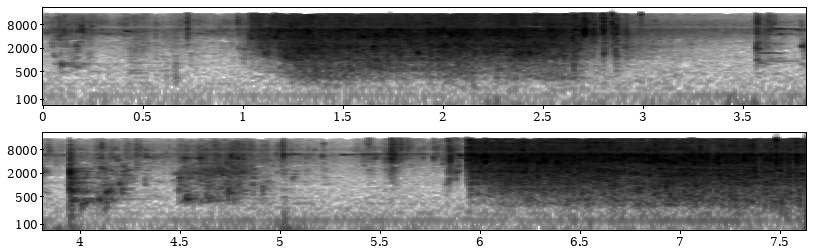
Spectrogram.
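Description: Water pours and splashes into a pot.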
